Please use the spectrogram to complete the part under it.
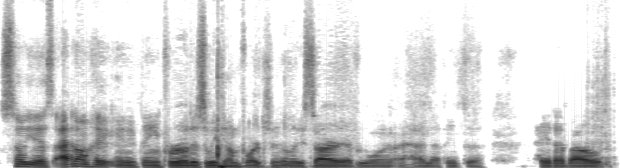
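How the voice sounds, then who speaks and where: A man's voice: sits low, fairly even intonation, fairly quick, darkish tone, no room sound, poor audio. A young man co-hosting a podcast, chatting in a laid-back, slangy way. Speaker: podcast co-host. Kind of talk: casual chat.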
